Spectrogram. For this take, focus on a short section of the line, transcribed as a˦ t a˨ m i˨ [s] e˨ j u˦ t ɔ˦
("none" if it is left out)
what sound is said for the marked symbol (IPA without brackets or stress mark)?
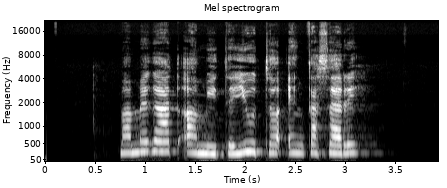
t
